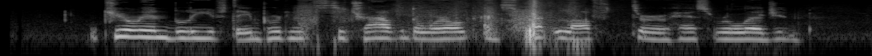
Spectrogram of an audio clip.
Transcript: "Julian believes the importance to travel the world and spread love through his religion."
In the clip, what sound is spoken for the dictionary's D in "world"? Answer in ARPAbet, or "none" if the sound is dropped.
D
